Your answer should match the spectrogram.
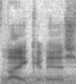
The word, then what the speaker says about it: Natchitoches: here, is like Nacogdoches or something, but it's Natchitoches, but it's spelled like Nacogdoches or something.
